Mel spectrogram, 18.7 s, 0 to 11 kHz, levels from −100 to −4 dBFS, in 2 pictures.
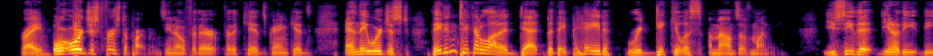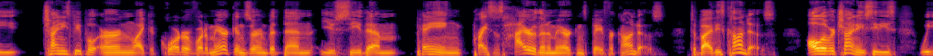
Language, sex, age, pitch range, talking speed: English, male, 30-49, 100-130 Hz, 240 wpm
